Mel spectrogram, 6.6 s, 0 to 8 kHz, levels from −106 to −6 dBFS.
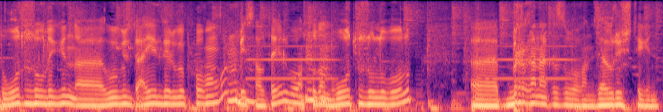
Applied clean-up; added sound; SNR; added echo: none; Wind instrument, woodwind instrument; 19 dB; none.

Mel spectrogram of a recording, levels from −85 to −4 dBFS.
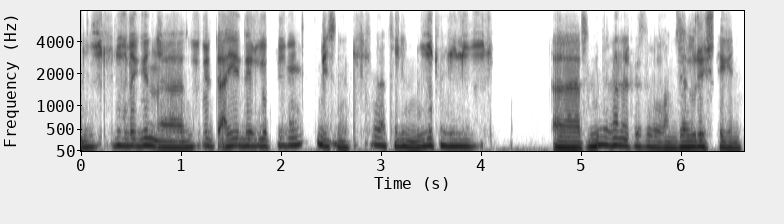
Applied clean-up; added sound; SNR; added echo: neural diffusion model UNIVERSE++.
